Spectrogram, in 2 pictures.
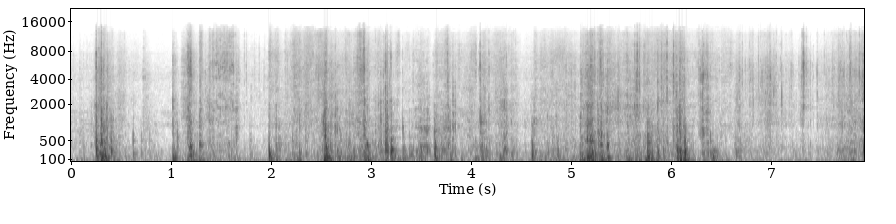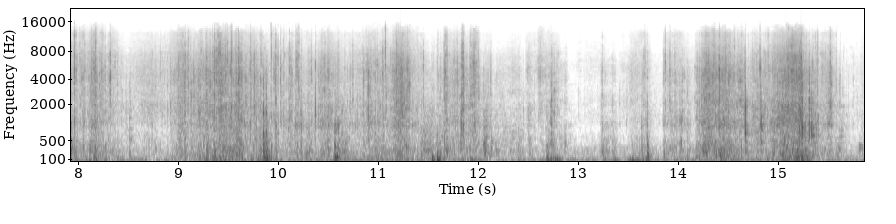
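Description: Plastic and paper packing material crinkling and rustling as hands pull it out of a cardboard box, with irregular crackles throughout.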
